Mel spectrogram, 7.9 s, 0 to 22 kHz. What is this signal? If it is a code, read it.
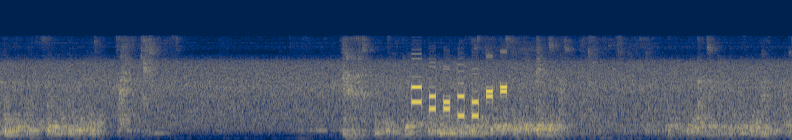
Multi-frequency trunk signalling (R1, as on North American trunks), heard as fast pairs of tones, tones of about 60 ms, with the noise of a restroom. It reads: KP 53420 ST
